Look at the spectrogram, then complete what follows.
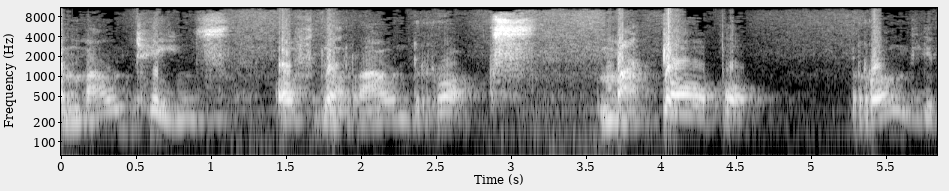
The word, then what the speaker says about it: Matobo: place called the mountains of the round rocks matobo wrongly pronounced mattopa in in zimbabwe these hills are really not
